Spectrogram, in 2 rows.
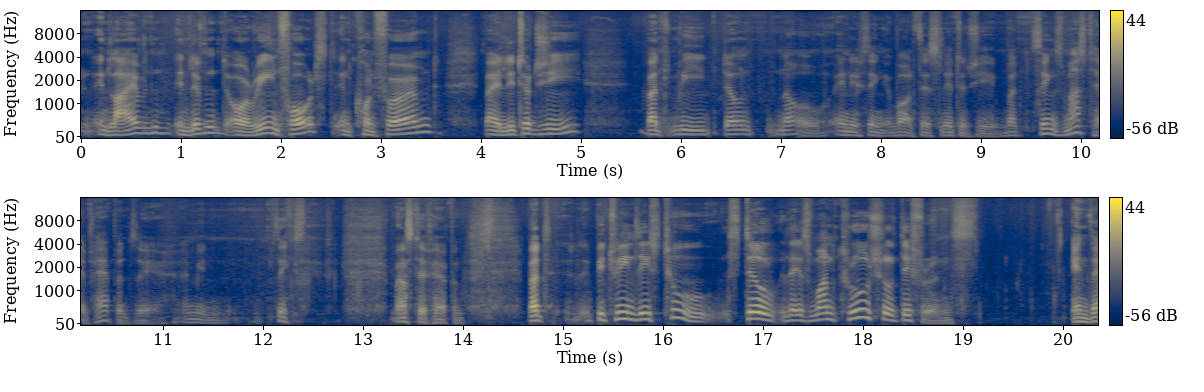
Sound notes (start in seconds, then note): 13.8 chuckling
